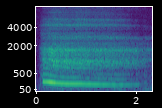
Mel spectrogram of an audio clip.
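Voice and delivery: long open-mouthed "ahh" sigh out; slow audible sigh, fading away; releasing sigh. Shown as a demonstration. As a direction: let all the tension go on one long exhale. Demonstrates sighing out to release tension.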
